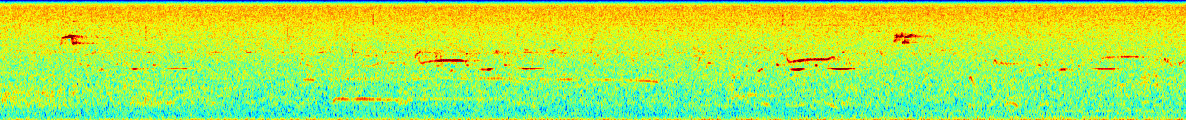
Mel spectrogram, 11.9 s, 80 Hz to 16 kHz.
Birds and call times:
Blue-naped Mousebird (Urocolius macrourus): 0:04.3
Sulphur-breasted Bushshrike (Telophorus sulfureopectus): 0:05.3, 0:08.3
Meyer's Parrot (Poicephalus meyeri): 0:08.9

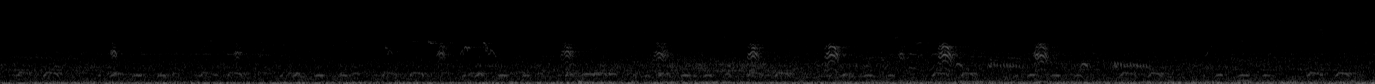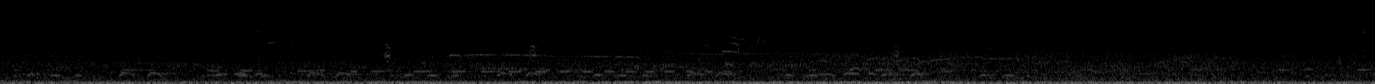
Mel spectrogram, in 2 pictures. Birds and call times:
Red-eyed Dove (Streptopelia semitorquata): 0:03.2, 0:16.9
White-bellied Go-away-bird (Corythaixoides leucogaster): 0:07.5

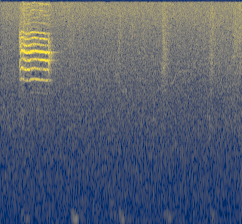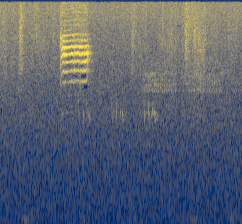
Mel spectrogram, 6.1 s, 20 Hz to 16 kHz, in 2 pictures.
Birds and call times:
Gray-backed Camaroptera (Camaroptera brevicaudata): 0:03.9
Yellow-breasted Apalis (Apalis flavida): 0:04.5

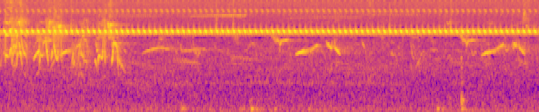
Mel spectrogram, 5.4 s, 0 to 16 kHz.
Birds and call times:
White-browed Sparrow-Weaver (Plocepasser mahali): 0:00.1
Red-backed Scrub-Robin (Cercotrichas leucophrys): 0:03.1

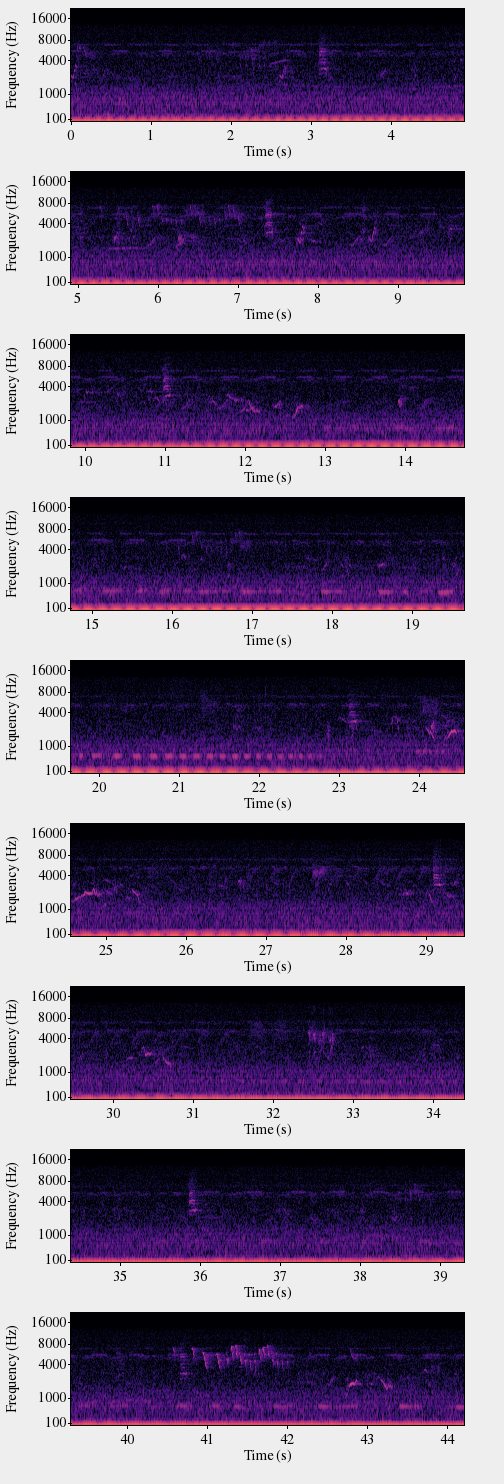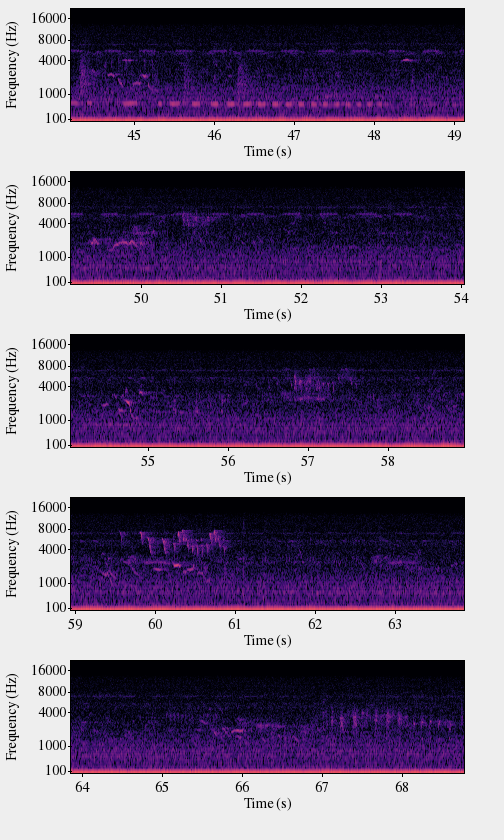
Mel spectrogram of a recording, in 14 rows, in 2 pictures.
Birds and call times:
Emerald-spotted Wood-Dove (Turtur chalcospilos): 0:20.7, 0:44.3
Variable Sunbird (Cinnyris venustus): 0:41.4

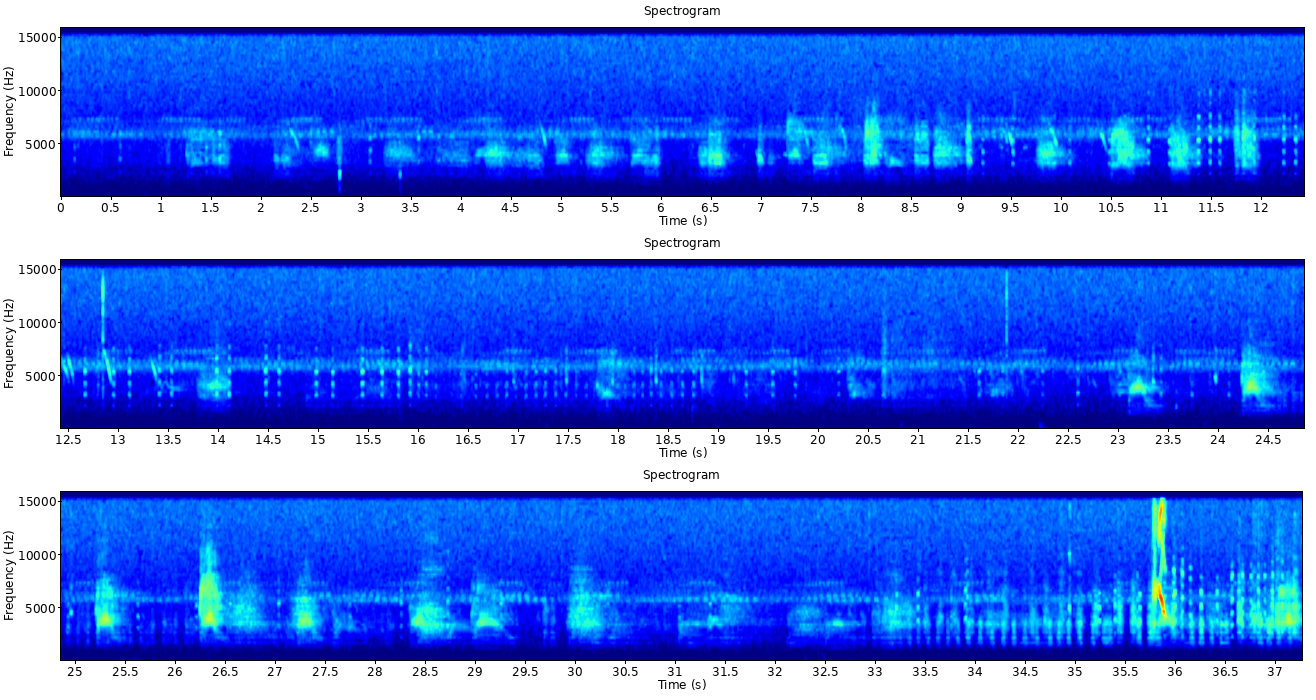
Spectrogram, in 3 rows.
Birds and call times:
Egyptian Goose (Alopochen aegyptiaca): 0:06.5, 0:26.3, 0:34.9
Blacksmith Lapwing (Vanellus armatus): 0:12.9, 0:17.0

